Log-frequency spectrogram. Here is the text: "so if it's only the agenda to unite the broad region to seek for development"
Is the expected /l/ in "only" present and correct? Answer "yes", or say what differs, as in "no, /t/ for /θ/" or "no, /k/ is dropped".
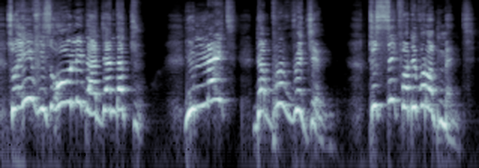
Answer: yes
